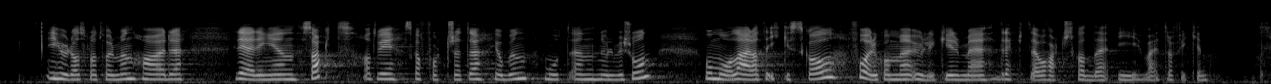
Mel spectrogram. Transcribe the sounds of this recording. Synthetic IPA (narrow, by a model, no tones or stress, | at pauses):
ɪhʉːɖɑlspʰlɑt̪fɔɾmənhɑɾɾɛjeːɾɪŋənsɑkt̪ɑt̪ʋɪskɑlfɔʈʂɛt̪ːəjɔbːənmut̪ʰɛnːʉlʋɪʂuːn | ɔmoːləæɾɑt̪̚d̪ɛɪkːəskɑlfoːɾəkʰɔmːəʔʉːlʏkːəɾmɛd̪ɾɛpt̪ʰəɔɦɑʈːskɑd̪əɪʋæ̰ɪt̪ʰɾɑfɪkʰːən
